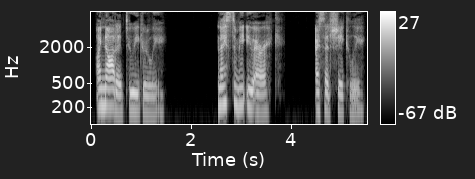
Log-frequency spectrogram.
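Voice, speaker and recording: A woman reading a first-person audiobook in a measured storytelling manner on a close studio mic. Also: fairly low pitch, a little mellow, no echo. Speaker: audiobook narrator. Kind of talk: scripted first-person narration.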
